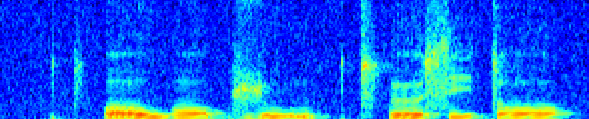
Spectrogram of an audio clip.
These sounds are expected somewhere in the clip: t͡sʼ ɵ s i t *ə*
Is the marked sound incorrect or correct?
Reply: incorrect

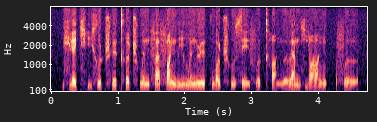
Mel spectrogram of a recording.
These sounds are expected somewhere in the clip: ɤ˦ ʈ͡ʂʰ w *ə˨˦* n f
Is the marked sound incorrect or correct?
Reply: correct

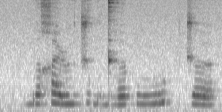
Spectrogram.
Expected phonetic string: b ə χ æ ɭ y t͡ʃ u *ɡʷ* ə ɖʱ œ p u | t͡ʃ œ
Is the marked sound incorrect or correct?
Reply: correct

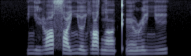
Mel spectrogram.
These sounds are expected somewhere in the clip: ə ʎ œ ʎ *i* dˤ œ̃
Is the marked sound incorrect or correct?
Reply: correct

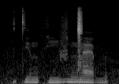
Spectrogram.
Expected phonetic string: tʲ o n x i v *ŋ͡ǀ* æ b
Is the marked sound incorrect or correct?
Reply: correct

